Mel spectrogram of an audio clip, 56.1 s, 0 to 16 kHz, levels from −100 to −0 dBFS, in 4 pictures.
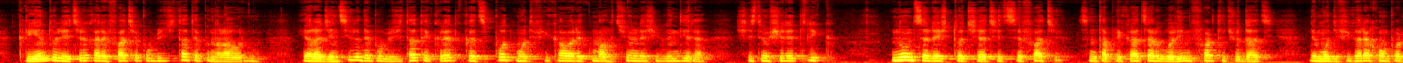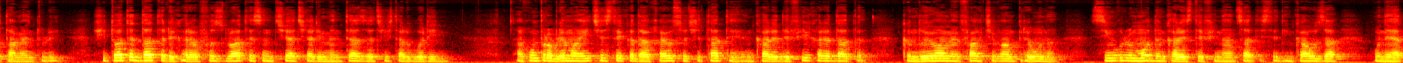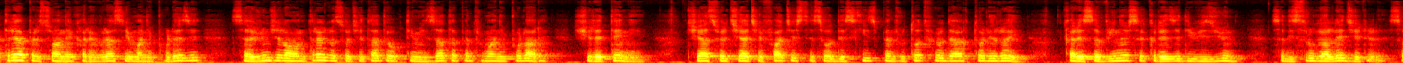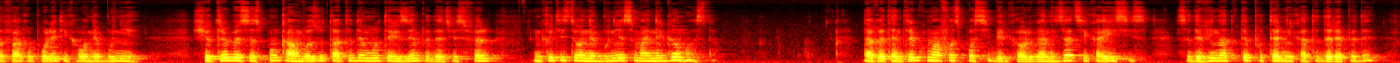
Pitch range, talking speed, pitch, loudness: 130-150 Hz, 185 wpm, 140 Hz, -25 LUFS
